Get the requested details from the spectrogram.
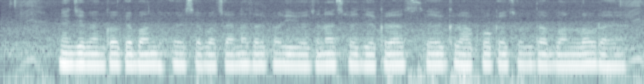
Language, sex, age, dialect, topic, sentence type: Maithili, male, 18-24, Angika, banking, statement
